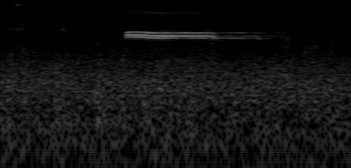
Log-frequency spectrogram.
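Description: A referee's whistle blows one short, sharp blast.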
